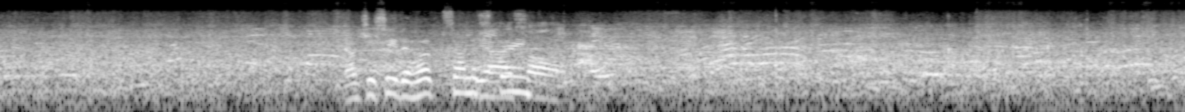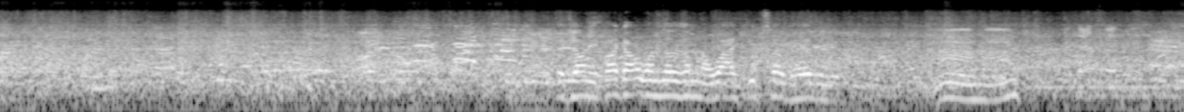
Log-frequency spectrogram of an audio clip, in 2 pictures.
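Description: A crowd of spectators murmurs and chatters.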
